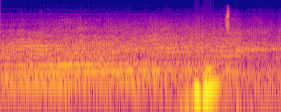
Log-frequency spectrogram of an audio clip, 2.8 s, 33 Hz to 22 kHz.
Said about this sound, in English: 43 minutes remaining. And as if by magic, we hear car noise again.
